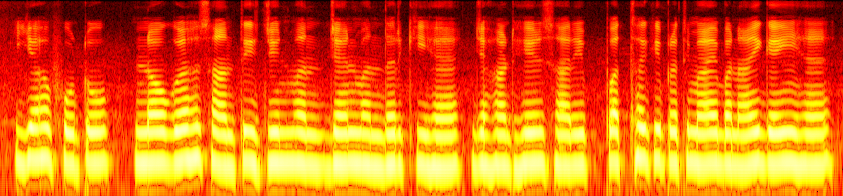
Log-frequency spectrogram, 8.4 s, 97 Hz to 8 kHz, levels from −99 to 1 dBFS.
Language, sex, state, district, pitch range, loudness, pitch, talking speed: Hindi, female, Bihar, Jahanabad, 195-205 Hz, -12 LUFS, 200 Hz, 135 wpm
